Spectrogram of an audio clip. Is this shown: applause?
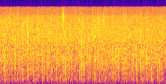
no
